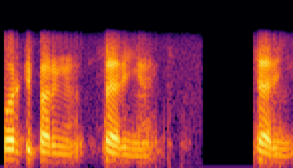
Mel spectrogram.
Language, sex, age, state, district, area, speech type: Tamil, male, 45-60, Tamil Nadu, Erode, rural, conversation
